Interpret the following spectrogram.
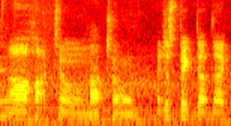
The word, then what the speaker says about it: Hotone: Hotone.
